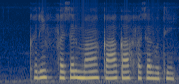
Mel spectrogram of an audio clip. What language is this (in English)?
Chhattisgarhi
